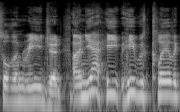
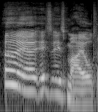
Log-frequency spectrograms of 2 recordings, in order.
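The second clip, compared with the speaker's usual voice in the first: a bit delighted; 7 semitones higher than usual. Shown as a demonstration. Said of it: "he's a bit delighted".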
